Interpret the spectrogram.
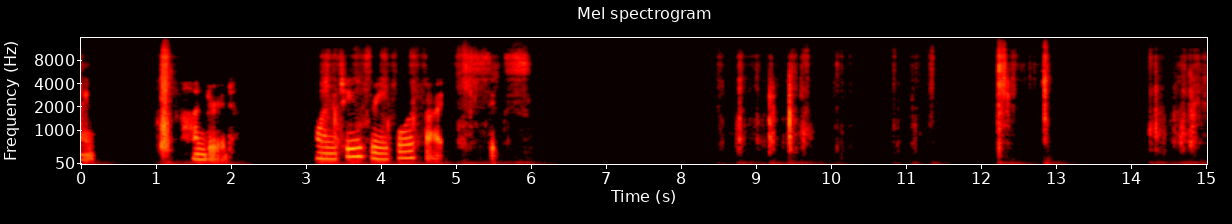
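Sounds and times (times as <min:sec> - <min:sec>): banknotes rustling and flicking: 0:03.2 - 0:05.6, 0:14.3 - 0:15.0.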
